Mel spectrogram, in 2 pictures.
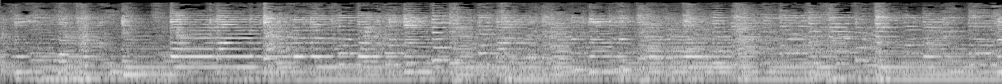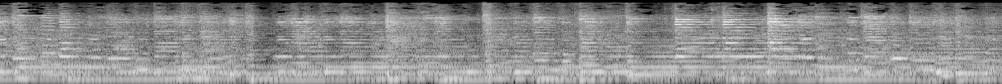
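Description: Acoustic bluegrass trio playing an upbeat tune together: picked mandolin, strummed acoustic guitar and fiddle.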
